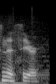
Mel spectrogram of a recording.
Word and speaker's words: Nasir: First question I have for you, just to make sure that we've been saying it right, is it Nasir? Yeah, it's Nasir.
